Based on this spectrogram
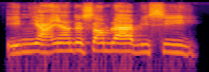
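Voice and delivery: loud, curt exclamation; crying out. A narrator's reading. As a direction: cry it out as the dwarf. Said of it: "cria le nain".

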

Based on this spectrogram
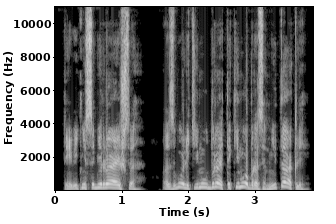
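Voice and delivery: high-pitched reckless protest, no real yell; reckless cry. A narrator's reading. Obi-Wan feigning recklessness to Qui-Gon, crying out. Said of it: "заорал Оби-Ван с безрассудством в голосе".

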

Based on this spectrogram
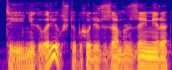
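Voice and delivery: low, soft, through the teeth; quiet hiss. A narrator's reading. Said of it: "тихо процедил Дамуло".

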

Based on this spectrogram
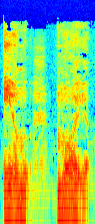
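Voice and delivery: high broken cry, cut off; the abbé collapsing as he speaks; dying gasp. A narrator's reading. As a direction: choke on the word mid-syllable. Faria struck mid-word.

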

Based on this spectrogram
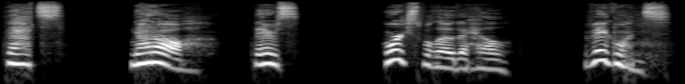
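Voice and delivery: breathless, high, broken phrases; panting. A narrator's reading. Dwarf runner warning of orcs, panting. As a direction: gasp the warning out in bursts. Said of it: "Nori panted".

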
